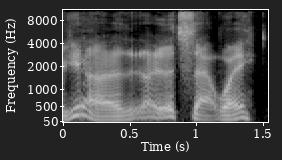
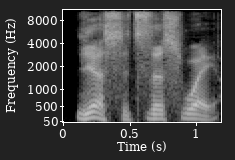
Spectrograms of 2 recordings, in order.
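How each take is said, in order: First: It is said with slight hesitation. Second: It is said with firm certainty.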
